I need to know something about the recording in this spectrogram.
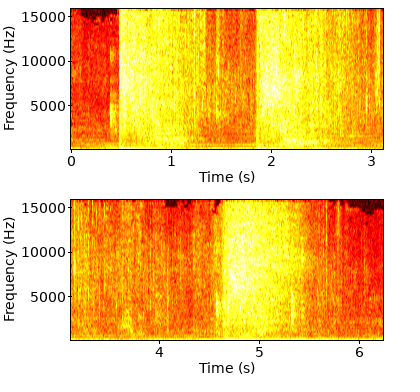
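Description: Gunshots ring out with short bursts.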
